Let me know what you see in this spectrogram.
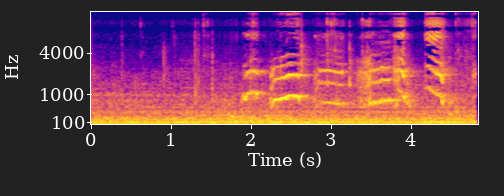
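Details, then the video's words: French Bulldog puppies from the Fanya x Prince litter playing indoors, giving a burst of short, high, tonal whines and yelps, some bending up and down, with a low steady room rumble underneath. "Frenchies at play."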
